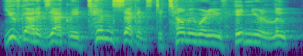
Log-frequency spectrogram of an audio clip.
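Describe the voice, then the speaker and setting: Storybook outlaw, read by a man: male gunman, impatient, menacing, raised pitch, barking demands. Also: animated, moderate pace. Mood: threatening.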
